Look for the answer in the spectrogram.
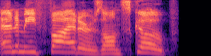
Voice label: Crew Gun Spot Fighter, Steel Meridian Female; Dialog; en; Warframe; RailjackCrew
